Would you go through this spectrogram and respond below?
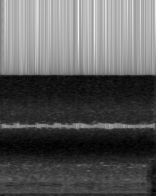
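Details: Cicadas droning in Ueno Park, Tokyo, Japan, in season: an intense, continuous high-pitched hiss with no breaks, and a voice cutting in only at the very end.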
